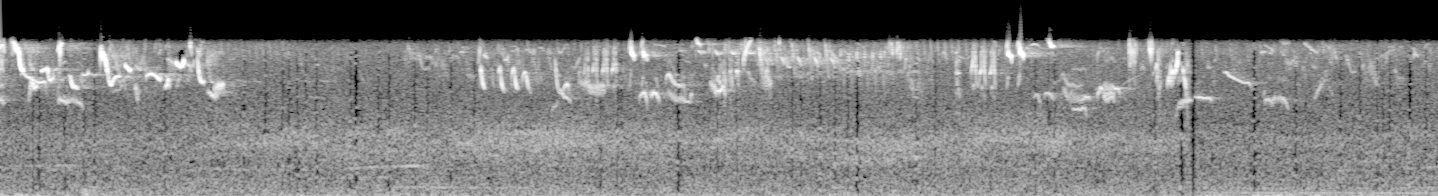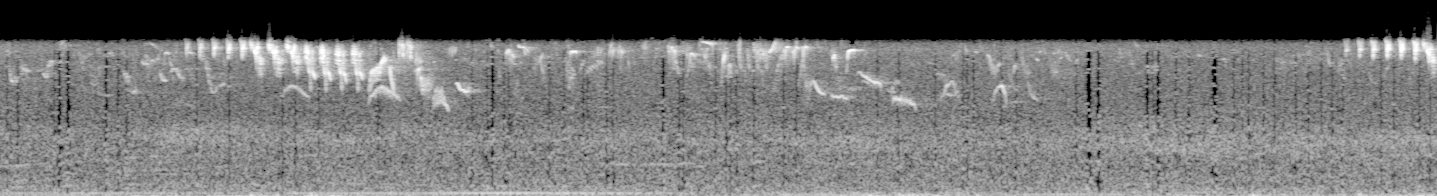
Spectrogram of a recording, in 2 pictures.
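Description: Small birds singing and chirping, with many short calls and several quick trills; the busiest bursts come at the start, a little past halfway, and at the end.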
